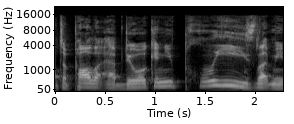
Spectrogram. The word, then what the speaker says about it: Paula Abdul: She was in on the party line, but he can't even say her name right. He said Paul Abdul.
